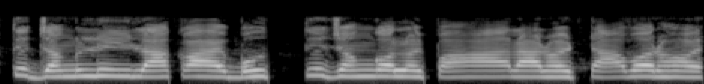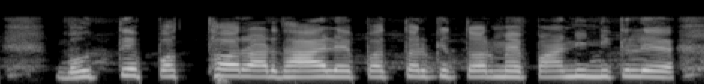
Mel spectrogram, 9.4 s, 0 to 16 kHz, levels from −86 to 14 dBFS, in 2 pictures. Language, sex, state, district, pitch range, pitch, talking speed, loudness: Magahi, female, Bihar, Samastipur, 235-255 Hz, 245 Hz, 155 wpm, -17 LUFS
